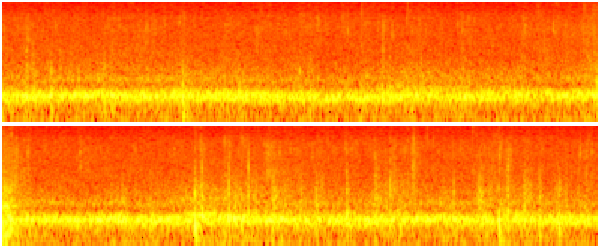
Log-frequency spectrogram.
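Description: Footsteps shuffle on a paved road.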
